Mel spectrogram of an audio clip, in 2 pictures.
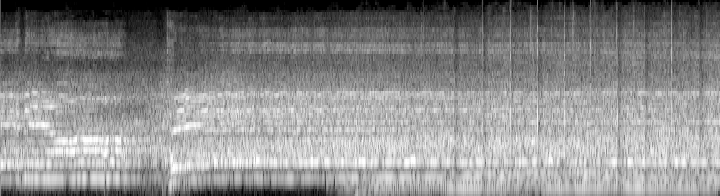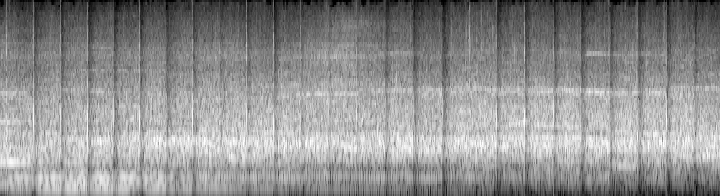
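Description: Live pop band ending a song: the male singer's last phrase, then the band holds a long closing chord with a low bass note entering about four seconds in. Over the held chord an audience claps and cheers, with the clapping growing denser toward the end.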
